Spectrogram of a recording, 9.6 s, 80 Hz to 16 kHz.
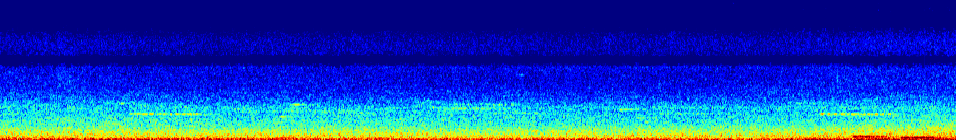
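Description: Steady low rumble of a roofed railway station platform. About eight seconds in it grows louder as a JR West 227 series electric train pulls in alongside, with a couple of faint short tones.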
